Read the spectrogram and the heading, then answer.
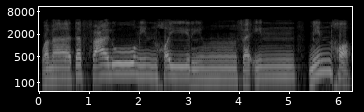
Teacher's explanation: من خاء على طول مباشرة من غير إخفاء ولا فراغ صوتي · Term: الإظهار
